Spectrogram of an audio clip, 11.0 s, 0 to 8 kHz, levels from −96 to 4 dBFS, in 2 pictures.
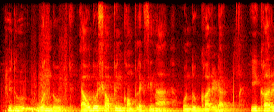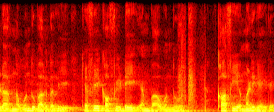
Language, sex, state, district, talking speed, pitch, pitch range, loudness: Kannada, male, Karnataka, Shimoga, 115 wpm, 120 Hz, 115-130 Hz, -17 LUFS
